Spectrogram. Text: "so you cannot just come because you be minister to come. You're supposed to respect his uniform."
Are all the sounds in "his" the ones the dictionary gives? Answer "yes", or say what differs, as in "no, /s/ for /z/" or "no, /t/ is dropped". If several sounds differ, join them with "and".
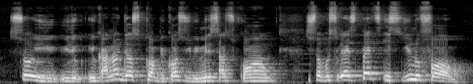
no, /s/ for /z/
